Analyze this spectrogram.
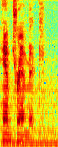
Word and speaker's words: Hamtramck: which is on the north side of detroit hamtramck that's what that's how you say it's polish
